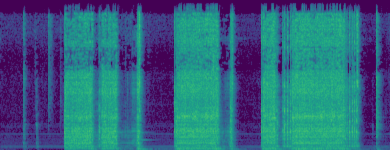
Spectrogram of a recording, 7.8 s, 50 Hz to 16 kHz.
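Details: Snapper 25066S riding mower, 6 HP Tecumseh engine, after replacing a rat-chewed magneto armature: three cranking bursts of a second or two, starter whirring steadily with no catch or firing; cranks but no start.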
